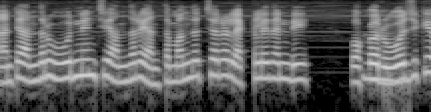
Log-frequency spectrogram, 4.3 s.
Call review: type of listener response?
listening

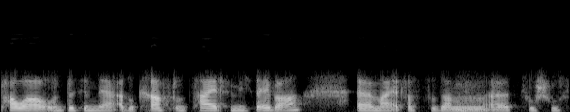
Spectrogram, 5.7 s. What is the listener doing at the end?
listening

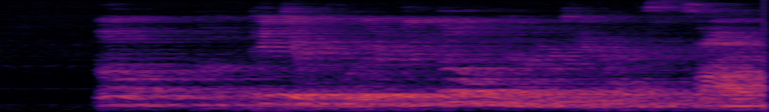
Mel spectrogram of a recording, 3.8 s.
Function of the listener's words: taking over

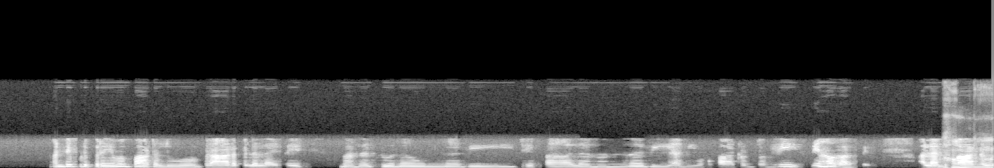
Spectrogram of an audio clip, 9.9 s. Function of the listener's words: listening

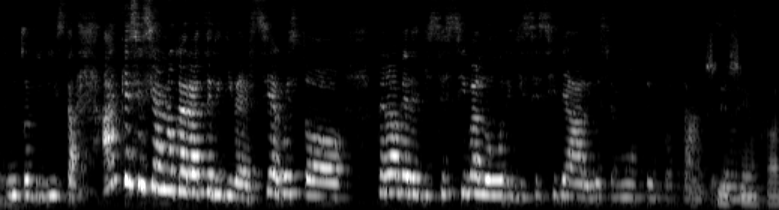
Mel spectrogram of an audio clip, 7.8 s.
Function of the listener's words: taking over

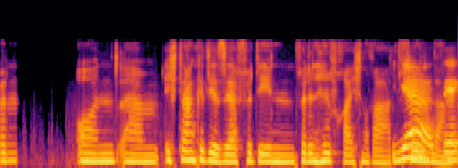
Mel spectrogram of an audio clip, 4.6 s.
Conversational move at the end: taking over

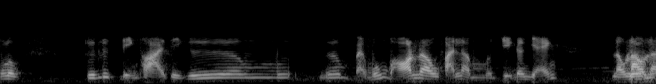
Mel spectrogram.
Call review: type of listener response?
listening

